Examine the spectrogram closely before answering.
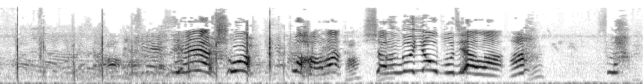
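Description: A boy shouts excitedly, calling out.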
